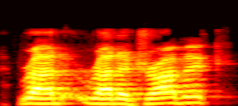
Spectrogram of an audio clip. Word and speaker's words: Ratadrabik: How do I pronounce this guy's name again? Ratadrabik.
